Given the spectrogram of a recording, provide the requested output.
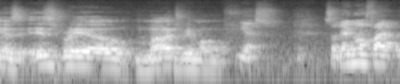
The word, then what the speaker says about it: Madrimov: I can't probably pronounce it anyway. Oh, next fight, Israel. Yeah, that's him. Israel. What's his last name? Madrimov. Yep, Madrimov.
